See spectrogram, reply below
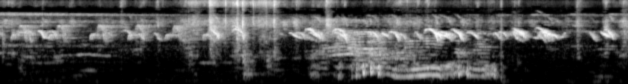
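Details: Pair of pahadi (hill) pigeons, one giving a low, wavering, throaty coo midway. Constant high, thin chirping from small birds fills the rest, with a few brief knocks.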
